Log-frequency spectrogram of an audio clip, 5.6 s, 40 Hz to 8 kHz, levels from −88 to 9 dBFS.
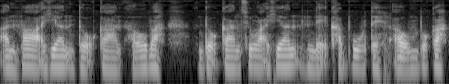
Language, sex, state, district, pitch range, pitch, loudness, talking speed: Mizo, male, Mizoram, Aizawl, 110-120 Hz, 115 Hz, -22 LUFS, 180 wpm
